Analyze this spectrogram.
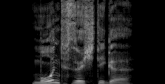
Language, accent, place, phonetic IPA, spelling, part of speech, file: German, Germany, Berlin, [ˈmoːntˌzʏçtɪɡə], mondsüchtige, adjective, De-mondsüchtige.ogg
- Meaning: inflection of mondsüchtig: 1. strong/mixed nominative/accusative feminine singular 2. strong nominative/accusative plural 3. weak nominative all-gender singular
